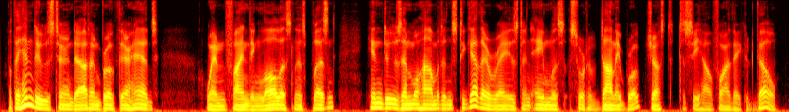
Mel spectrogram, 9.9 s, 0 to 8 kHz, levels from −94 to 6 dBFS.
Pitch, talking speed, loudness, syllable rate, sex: 100 Hz, 190 wpm, -19 LUFS, 5.7 syllables/s, male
